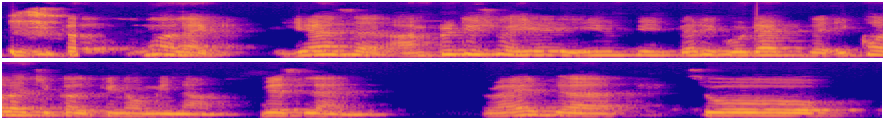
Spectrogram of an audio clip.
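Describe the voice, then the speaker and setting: A man's voice: high voice, moderate pace. A man giving a guest lecture on a webinar and answering audience questions, explaining patiently and checking in with tag questions. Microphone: video call. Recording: tinny call audio with room echo.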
